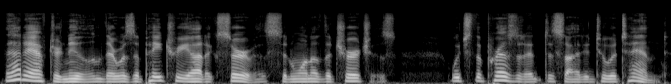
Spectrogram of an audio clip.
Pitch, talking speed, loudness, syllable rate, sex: 140 Hz, 160 wpm, -19 LUFS, 5.3 syllables/s, male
